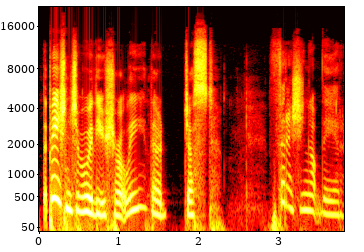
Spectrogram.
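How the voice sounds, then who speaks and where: Woman acting a polite, brisk hospital receptionist. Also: a little high, very animated, dry recording, clean studio sound. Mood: polite, businesslike. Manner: polite, matter-of-fact. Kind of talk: radio drama acting.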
